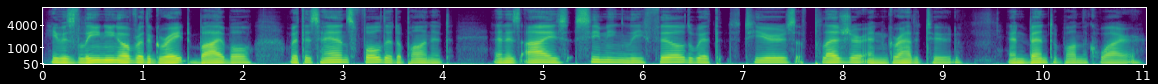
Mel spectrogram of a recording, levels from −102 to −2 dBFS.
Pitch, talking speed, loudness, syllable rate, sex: 120 Hz, 160 wpm, -18 LUFS, 4.4 syllables/s, male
